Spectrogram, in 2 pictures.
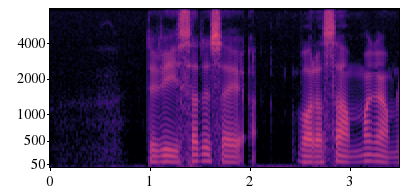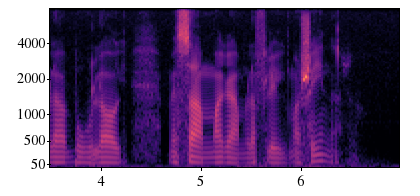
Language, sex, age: Swedish, male, 25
